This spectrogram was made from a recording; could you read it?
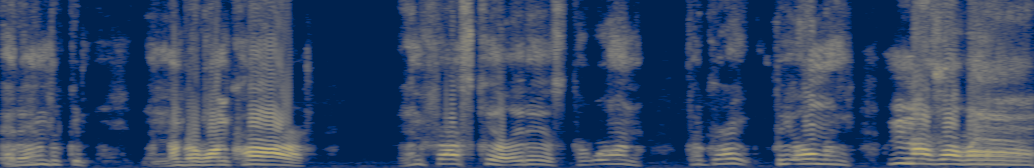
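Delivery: very loud, high, little goblin-like growl. A tabletop player speaks as their character in a little growly goblin voice. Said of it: "Get another little goblinish voice".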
